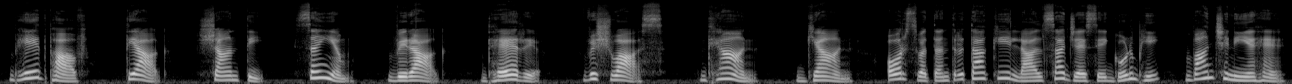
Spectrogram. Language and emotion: Hindi, neutral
